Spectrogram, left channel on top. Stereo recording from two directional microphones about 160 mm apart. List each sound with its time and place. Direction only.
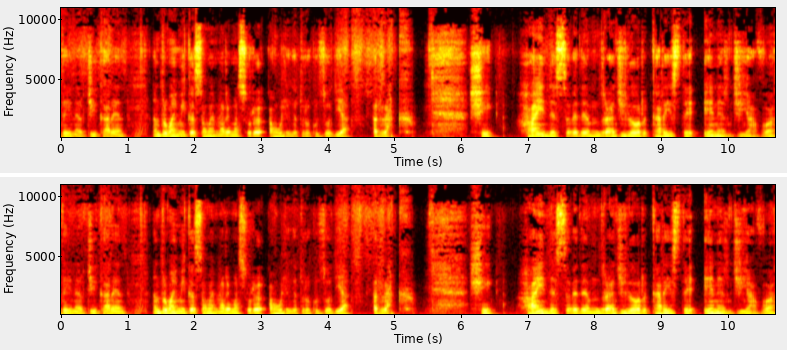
0.0 s speech: 15° left (ahead or behind)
